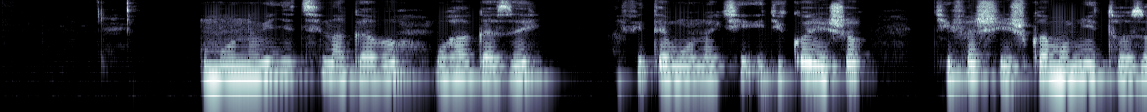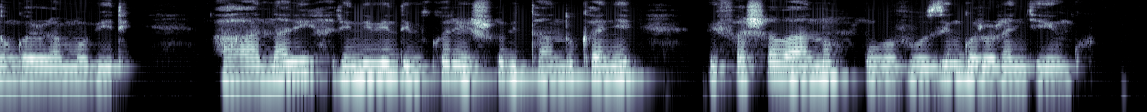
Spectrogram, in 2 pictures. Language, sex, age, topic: Kinyarwanda, female, 18-24, health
